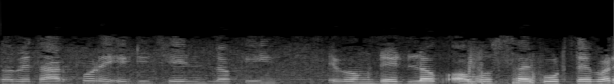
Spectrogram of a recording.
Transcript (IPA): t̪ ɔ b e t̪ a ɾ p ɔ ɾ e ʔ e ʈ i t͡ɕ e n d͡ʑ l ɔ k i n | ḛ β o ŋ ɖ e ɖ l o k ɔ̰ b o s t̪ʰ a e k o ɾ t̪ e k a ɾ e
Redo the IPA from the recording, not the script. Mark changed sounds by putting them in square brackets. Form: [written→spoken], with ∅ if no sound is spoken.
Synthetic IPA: t̪ ɔ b e t̪ a ɾ p ɔ ɾ e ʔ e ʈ i t͡ɕ e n d͡ʑ l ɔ k i [n→ŋ] | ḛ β o ŋ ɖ e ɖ l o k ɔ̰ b o s t̪ʰ a e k o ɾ t̪ e [k→p] a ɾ e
